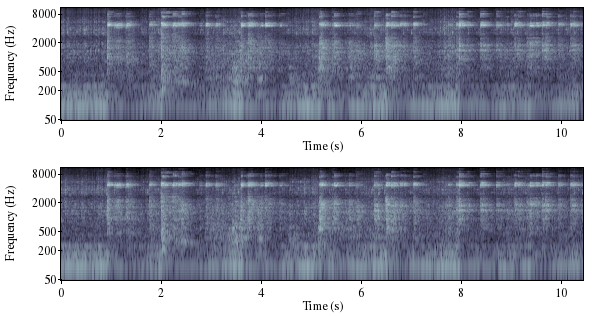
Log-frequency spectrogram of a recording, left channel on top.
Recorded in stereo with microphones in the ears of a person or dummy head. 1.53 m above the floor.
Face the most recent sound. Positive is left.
turn(degrees=0)  # may be behind; listen again after turning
